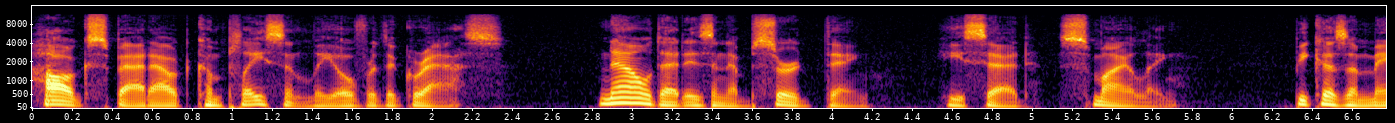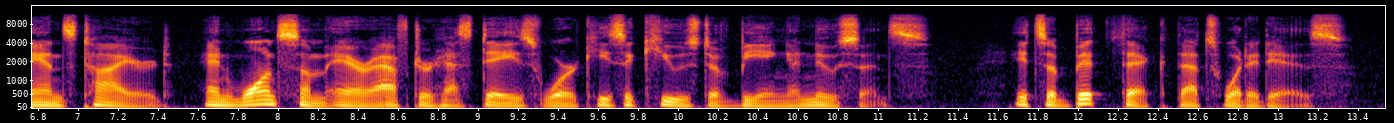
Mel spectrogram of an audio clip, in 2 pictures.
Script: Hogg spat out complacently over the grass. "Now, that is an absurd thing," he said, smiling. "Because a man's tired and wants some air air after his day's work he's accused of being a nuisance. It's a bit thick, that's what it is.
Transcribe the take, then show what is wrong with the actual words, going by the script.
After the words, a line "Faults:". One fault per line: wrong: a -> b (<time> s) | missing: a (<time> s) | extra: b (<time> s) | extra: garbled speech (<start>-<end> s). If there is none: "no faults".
Hogg spat out complacently over the grass. "Now, that is an absurd thing," he said, smiling. "Because a man's tired and wants some air after his day's work he's accused of being a nuisance. It's a bit thick, that's what it is.
Faults:
missing: air (8.5 s)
